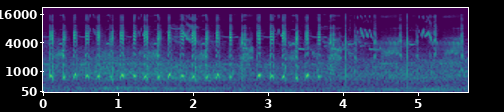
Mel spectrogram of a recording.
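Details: Common starling singing very close to the recorder, pecking at the lens; a fast run of short clicking, rattling notes about three per second, with squeaky whistles overhead and a buzzy, wheezy phrase near the end.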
